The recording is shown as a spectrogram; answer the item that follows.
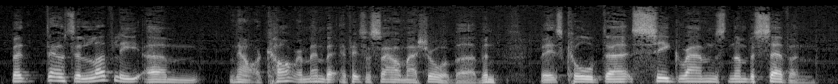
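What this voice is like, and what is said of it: English accent. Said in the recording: “oh English, and I love your accent.”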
